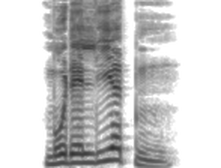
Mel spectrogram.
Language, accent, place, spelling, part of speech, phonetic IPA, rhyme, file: German, Germany, Berlin, modellierten, adjective / verb, [modɛˈliːɐ̯tn̩], -iːɐ̯tn̩, De-modellierten.ogg
- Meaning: inflection of modellieren: 1. first/third-person plural preterite 2. first/third-person plural subjunctive II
